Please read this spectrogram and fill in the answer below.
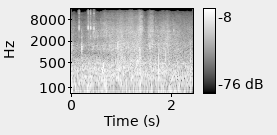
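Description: Wind buffeting the microphone as a low, steady rumble, with a few short, sharp clicks in the first half-second.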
